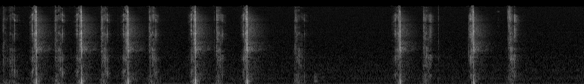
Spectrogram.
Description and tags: Scissor at work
